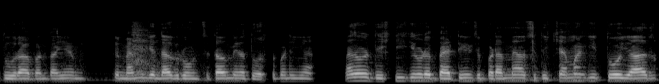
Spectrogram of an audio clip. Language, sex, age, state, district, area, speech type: Dogri, male, 30-45, Jammu and Kashmir, Udhampur, urban, spontaneous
